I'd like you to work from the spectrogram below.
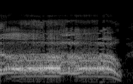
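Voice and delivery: long, high, hammed-up yell; drawn-out mock cry of pain; mock agonized scream. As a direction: scream it like a horror victim. Acting out victim as bone breaks.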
